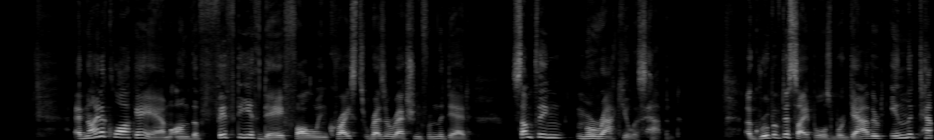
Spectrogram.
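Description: A man talks calmly and with animation, close to a microphone.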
